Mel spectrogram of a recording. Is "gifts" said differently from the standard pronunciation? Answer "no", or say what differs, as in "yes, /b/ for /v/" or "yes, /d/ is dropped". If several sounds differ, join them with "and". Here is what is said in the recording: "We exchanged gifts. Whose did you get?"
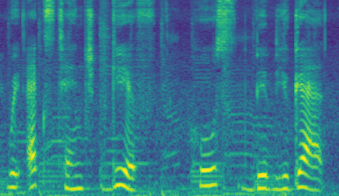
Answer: yes, /s/ is dropped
